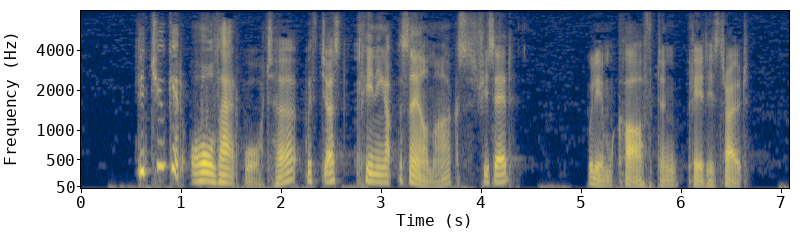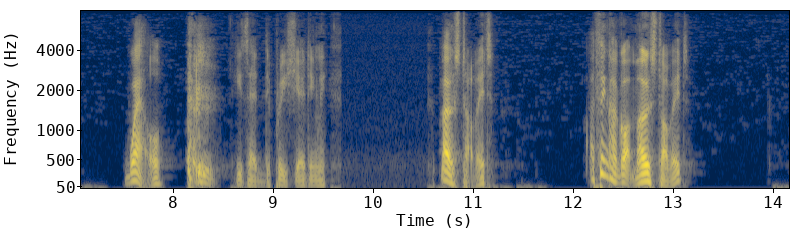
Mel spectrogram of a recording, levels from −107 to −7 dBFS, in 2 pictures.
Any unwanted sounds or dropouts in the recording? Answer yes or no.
no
